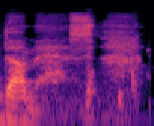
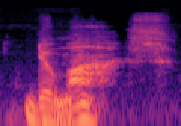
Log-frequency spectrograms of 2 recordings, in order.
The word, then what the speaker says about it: Dumas: lot to dumbass and Dumbass Dumbass material all the way so am I your man Mr dumbass the name is Dumas that's pretty thickheaded but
